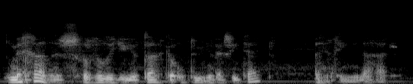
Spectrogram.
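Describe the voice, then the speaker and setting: Deep intense male narrator, very animated swings, radio play, hissy phone-like recording. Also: a little fast. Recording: muffled, noisy phone-like old radio recording.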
